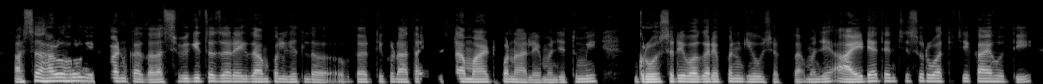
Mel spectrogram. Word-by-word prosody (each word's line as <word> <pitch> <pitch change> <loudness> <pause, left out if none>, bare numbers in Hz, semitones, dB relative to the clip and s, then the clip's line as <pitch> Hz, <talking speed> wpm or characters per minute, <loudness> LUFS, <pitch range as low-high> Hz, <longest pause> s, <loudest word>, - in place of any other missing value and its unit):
असं 130 +7 +1
हळू-हळू 160 +2 +5
एक्सपांड 145 0 -2
करतात, 115 -3 -1 0.2
Swiggy 140 +1 0
जर 140 0 0
एक्झाम्पल 130 -1 0
घेतलं 120 -2 -4
तर 120 -1 +1
तिकडं 125 -1 -3
आता 120 +1 -1
insta 125 +1 -3
mart 120 -1 +2
पण 125 -2 +1
आले 105 -1 -1
म्हणजे 110 +1 -3
तुम्ही 130 +2 +1 0.5
ग्रोसरी 125 +3 +5
वगैरे 130 -1 +4
पण 135 -1 0
घेऊ 125 -1 -1
शकता 110 -2 -8
म्हणजे 120 +3 -1
आयडिया 130 +3 +3
त्यांची 150 -1 -3
सुरुवातीची 145 -1 -2
काय 140 -1 +3
होती 125 -2 -4
130 Hz, 160 wpm, -22 LUFS, 120-140 Hz, 0.5 s, हळू-हळू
